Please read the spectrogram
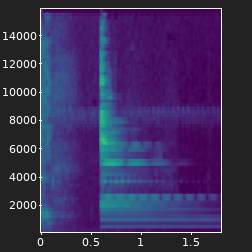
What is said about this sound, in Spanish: La Madre Superiora hizo sonar la campana.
